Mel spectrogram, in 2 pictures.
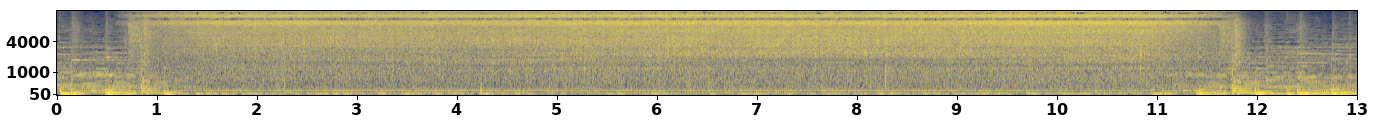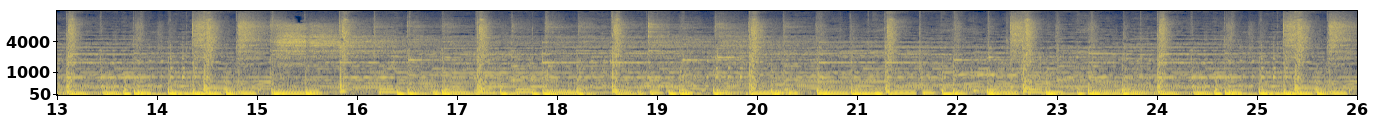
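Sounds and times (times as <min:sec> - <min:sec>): steaks sizzling in a pan: 0:00.6 - 0:12.0.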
